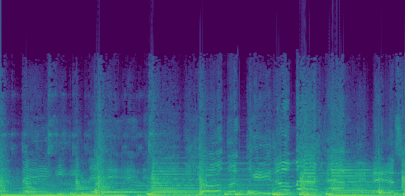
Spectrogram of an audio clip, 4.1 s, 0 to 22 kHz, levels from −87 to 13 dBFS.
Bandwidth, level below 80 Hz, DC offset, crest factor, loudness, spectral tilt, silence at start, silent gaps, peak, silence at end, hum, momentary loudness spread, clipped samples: 14 kHz; -20 dBFS; under 0.1%; 10 dB; -10 LUFS; -6.5 dB/octave; 0 s; none; 0 dBFS; 0 s; none; 3 LU; 0.3%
